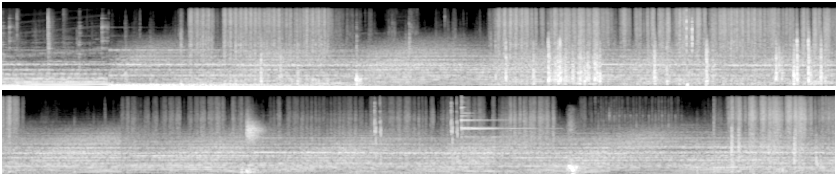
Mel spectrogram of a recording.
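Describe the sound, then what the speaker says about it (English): A hard bristle scrub brush works powdered abrasive cleaner and degreasing solution across floor tiles, giving repeated rough rasping strokes with brief pauses, close and fairly loud throughout. "scrubbing the floor was the hardest part of this project"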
